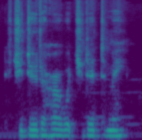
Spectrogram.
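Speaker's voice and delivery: muttered quietly under breath. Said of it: "just sighs under her breath and turns around. She goes".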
